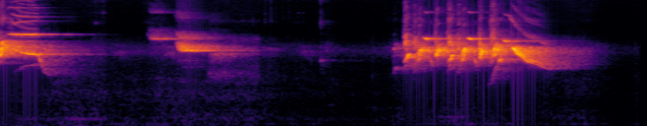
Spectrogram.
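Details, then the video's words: Goldfinch song of tawawati and tbatbati phrases in Moroccan style: two descending slurred whistles with a pause, then a quick jangling burst of twitters and trills, against faint low room noise. "غازارات تواواطي وتباتباتي فالقمة اسمع واتمتع مع المقنين الزين"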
